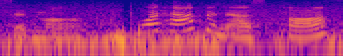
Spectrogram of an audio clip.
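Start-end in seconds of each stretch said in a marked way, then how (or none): 0.8-1.4 high, startled "what happened"; surprised question. A narrator's reading. Pa startled by news about Wilbur, high surprised. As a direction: ask it with a jolt of alarm.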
